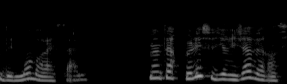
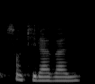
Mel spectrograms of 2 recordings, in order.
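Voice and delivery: plain reading voice

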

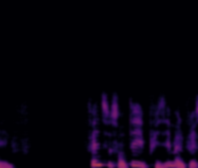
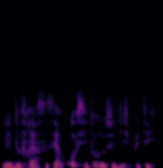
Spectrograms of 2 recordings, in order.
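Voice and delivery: ordinary delivery

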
